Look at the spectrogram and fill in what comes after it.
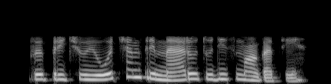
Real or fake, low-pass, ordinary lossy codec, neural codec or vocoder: real; 3.6 kHz; none; none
